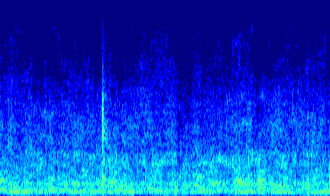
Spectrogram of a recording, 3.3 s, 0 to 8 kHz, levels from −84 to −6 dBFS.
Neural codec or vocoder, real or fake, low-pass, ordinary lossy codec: codec, 24 kHz, 3 kbps, HILCodec; fake; 7.2 kHz; Opus, 32 kbps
